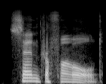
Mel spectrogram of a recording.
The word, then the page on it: centrefold: American English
